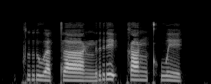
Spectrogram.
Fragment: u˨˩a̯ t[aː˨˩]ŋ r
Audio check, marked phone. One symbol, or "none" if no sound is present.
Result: aː˨˩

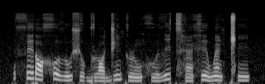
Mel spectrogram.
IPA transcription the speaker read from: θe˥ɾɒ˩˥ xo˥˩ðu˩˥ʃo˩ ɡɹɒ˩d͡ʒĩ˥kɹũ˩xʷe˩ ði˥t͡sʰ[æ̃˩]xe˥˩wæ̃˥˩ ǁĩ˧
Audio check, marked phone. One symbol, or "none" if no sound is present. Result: æ̃˩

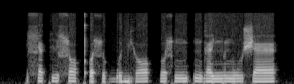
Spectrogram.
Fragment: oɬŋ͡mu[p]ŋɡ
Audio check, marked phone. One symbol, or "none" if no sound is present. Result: p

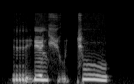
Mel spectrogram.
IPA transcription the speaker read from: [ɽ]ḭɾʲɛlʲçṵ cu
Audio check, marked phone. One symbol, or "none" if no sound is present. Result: r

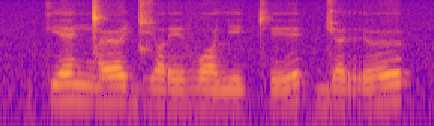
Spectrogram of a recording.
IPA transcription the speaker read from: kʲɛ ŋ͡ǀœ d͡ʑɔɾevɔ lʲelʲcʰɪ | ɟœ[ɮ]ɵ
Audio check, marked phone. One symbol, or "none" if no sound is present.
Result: r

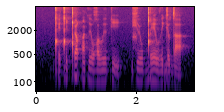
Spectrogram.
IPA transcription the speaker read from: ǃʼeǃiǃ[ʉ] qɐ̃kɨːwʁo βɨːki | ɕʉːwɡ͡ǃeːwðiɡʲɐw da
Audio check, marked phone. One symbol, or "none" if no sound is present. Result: ʉ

